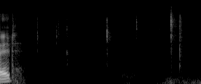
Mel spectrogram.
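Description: Computer keyboard keys tapped as a number is typed into a field: a handful of light, irregular keystrokes.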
